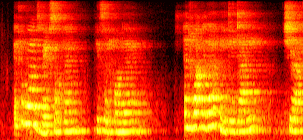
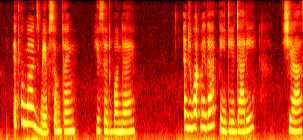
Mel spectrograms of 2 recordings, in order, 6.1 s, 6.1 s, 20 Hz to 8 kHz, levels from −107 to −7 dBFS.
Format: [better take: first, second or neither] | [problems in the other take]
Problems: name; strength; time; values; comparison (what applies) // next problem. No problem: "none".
second | noise reduction (neural separator model SepFormer DNS4)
